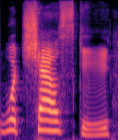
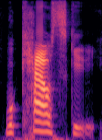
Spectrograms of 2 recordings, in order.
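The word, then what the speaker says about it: Wachowski: Bigalow and the wowski sisters and it's not wowski it's wowski they're from Chicago that's how you pronounce it also you think this is a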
